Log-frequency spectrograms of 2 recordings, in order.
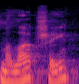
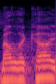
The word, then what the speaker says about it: Malachi: 13:9 and one more often assume this is an Italian Prophet because they mispronounce his name is Malachi it's Malachi in Hebrew malim chapter 3:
